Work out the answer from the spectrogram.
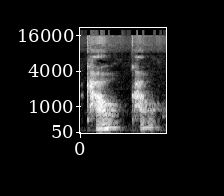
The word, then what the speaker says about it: caul: Am I pronouncing it correctly? I think it's C-A-U-L. Cow?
